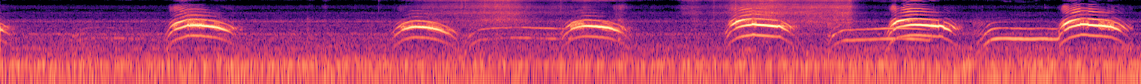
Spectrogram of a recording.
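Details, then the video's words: Kitten meowing to attract cats: six loud, arched, harmonic meows about once a second, several beginning with a flat, drawn-out tone before rising and falling, over a quiet low hum. "Cat Voice | kitten meowing to attract cats"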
